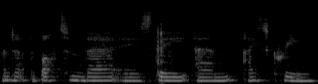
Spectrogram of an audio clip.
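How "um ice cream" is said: ordinary delivery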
